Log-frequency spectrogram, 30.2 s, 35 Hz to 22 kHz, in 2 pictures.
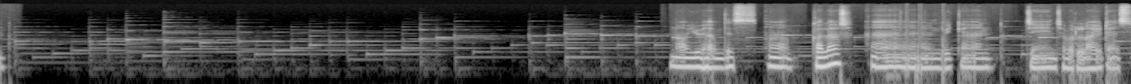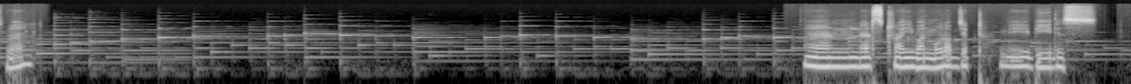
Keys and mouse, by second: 8.5 ctrl+space, 11.5 space, 12.2 ctrl+space, 16.1-18.5 drag, 19.7 g, 22.3 shift+Right, 22.5 shift+Left, 22.5-25.4 typing, 25.9 ctrl+space, 28.3 shift+a.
